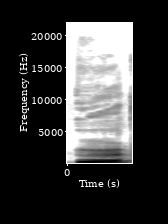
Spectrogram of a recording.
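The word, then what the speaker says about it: עור: And stirred here in chapter 1, verse 14, the Hebrew is ur, or ur is the pronunciation. It's U-R, and you pronounce it O-O-R.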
